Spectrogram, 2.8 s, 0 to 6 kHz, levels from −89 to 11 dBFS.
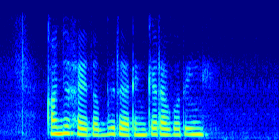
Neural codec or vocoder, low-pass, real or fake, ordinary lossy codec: codec, 16 kHz, 0.9 kbps, LongCat-Audio-Codec; 5.4 kHz; fake; none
